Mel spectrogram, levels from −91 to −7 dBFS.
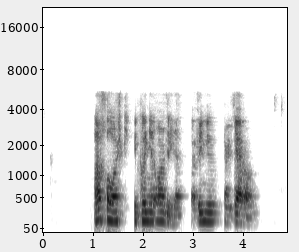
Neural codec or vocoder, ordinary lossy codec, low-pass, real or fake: codec, 44.1 kHz, 3.4 kbps, Pupu-Codec; AAC, 32 kbps; 5.4 kHz; fake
